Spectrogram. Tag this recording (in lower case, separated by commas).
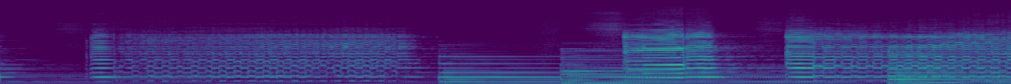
bowed string instrument, fiddle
